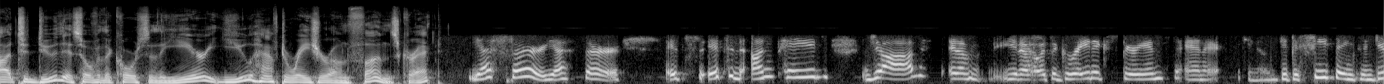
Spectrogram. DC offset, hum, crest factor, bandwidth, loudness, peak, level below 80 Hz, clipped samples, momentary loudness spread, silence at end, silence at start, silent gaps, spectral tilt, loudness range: under 0.1%; none; 12 dB; 15.5 kHz; -13 LUFS; 0 dBFS; -30 dBFS; under 0.1%; 8 LU; 0 s; 0 s; none; -5.5 dB/octave; 2 LU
